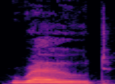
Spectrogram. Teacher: 的发音呢，我们要注意两点。那之前我们也讲到过了，一个是口型。发成辅音 w 的那个口型啊，那个唇形，舌头同时用力向里去卷 · Term: r 的发音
